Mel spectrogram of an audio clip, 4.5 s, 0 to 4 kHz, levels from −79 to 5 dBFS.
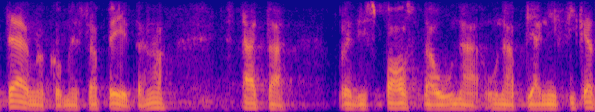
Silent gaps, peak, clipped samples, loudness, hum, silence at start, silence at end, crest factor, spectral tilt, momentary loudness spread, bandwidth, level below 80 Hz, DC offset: none; -4 dBFS; under 0.1%; -21 LUFS; none; 0 s; 0 s; 18 dB; -11.5 dB/octave; 11 LU; 4 kHz; -40 dBFS; under 0.1%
